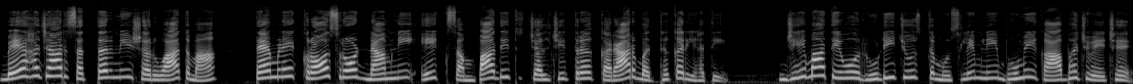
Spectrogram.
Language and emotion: Gujarati, neutral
